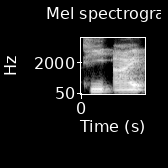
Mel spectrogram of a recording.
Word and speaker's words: TIFA: and Investment Framework Agreement negotiations called the TIFA TIFA is how to say it is the United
